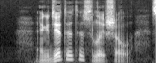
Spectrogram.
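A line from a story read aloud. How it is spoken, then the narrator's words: Plain. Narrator (Russian): спросил он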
